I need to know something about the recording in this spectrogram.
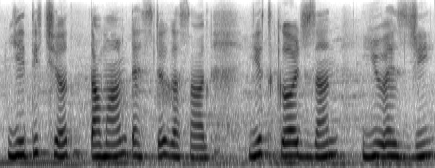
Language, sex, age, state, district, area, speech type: Kashmiri, female, 18-30, Jammu and Kashmir, Kulgam, rural, spontaneous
